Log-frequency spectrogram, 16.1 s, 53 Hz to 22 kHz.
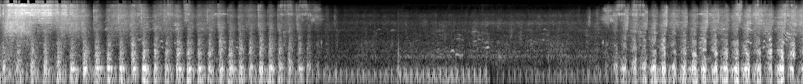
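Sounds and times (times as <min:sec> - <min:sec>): steam hiss: 0:00.0 - 0:06.7, 0:11.8 - 0:16.0
steam locomotive chuffing beats: 0:00.0 - 0:07.4, 0:10.1 - 0:16.0.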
